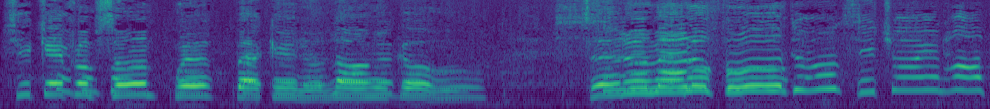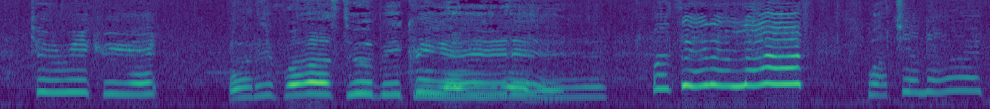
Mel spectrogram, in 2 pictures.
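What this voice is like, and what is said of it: Sung imitation of another singer. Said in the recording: “a spot on Michael McDonald impersonation”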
